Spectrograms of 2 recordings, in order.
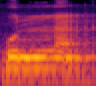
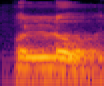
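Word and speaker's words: كلَّ: Jadi kulla dibacanya. Tidak boleh kulli atau kullu dalam kasus ini ya.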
